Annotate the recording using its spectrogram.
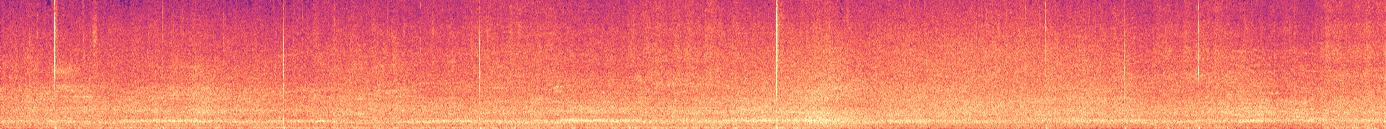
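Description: A stadium crowd murmurs and roars steadily throughout.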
